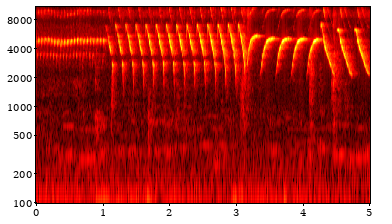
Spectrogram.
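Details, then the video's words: Canary in breeding condition with a sustained high whistled note, then fast repeated descending sweeps slowing into broader arched notes, a continuous rolling song. "TEMBAK AN KENARI NGEROL PANJANG PUL BIRAHI"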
